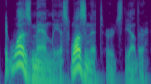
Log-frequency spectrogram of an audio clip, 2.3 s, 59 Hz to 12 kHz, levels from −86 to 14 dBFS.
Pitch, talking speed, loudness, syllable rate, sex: 95 Hz, 210 wpm, -18 LUFS, 5.3 syllables/s, male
